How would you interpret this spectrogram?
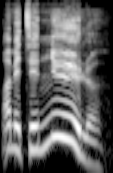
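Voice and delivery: put-on high, loud childish taunt; loud high you're useless; annoyed little girl. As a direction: snap it like a cross little girl. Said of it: "elle commence à s'énerver".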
